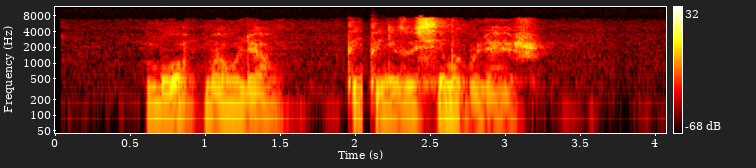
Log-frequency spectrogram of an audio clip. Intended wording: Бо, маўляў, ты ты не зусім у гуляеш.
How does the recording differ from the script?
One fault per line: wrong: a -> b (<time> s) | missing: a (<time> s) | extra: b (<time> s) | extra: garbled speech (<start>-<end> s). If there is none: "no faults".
no faults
